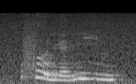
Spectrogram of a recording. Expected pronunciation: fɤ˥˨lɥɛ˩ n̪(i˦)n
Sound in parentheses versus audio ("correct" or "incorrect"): incorrect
